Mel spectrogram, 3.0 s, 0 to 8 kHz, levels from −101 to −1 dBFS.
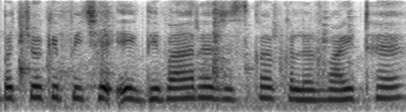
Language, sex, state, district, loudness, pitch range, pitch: Hindi, female, Jharkhand, Deoghar, -15 LUFS, 240-265 Hz, 255 Hz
